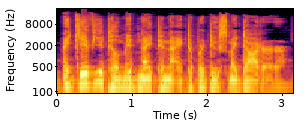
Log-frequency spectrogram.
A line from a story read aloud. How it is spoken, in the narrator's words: growled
